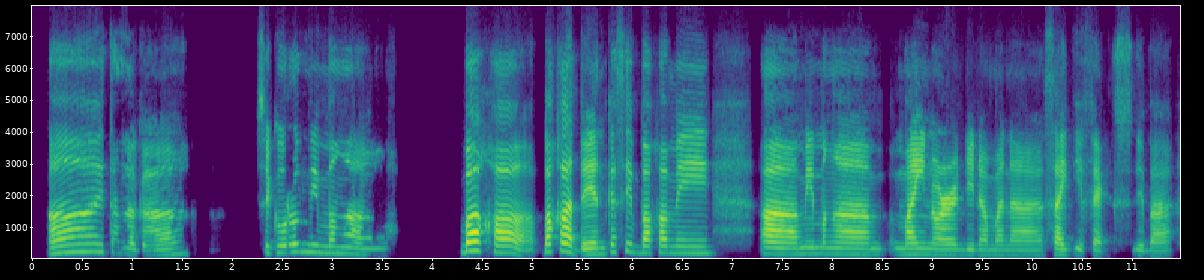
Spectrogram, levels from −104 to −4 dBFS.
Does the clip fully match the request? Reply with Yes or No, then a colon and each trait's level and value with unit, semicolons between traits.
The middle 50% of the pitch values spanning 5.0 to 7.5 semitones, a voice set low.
No: average, 5.3 semitones; medium, 185 Hz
